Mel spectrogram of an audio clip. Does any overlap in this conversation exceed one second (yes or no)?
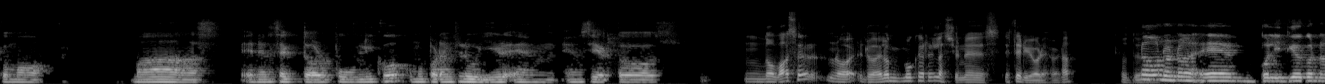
no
